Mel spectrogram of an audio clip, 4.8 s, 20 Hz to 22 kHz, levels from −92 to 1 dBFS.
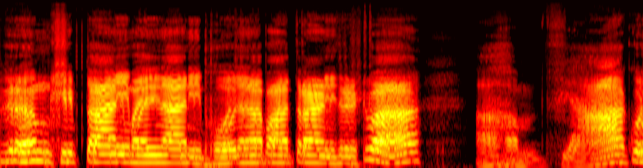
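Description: From start to end, the speech carries a channel delay (doubling). One channel arrives 40 ms behind the other. When both are folded to mono, the late copy sits just behind the original at equal strength. Each syllable sounds doubled, with a short slap trailing it.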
